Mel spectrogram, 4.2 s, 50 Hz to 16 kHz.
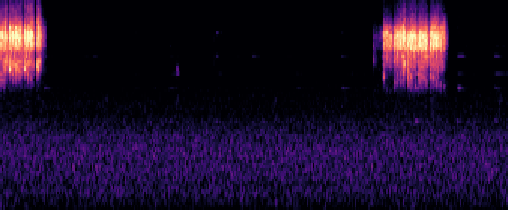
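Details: Eisentraut's bow-winged grasshopper, Muhrtal, Austria, October 2020, heard through an ultrasound detector; two high, dry rasping bursts roughly three seconds apart, the second longer, over soft hiss.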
